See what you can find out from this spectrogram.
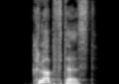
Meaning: inflection of klopfen: 1. second-person singular preterite 2. second-person singular subjunctive II
- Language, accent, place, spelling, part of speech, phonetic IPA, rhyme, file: German, Germany, Berlin, klopftest, verb, [ˈklɔp͡ftəst], -ɔp͡ftəst, De-klopftest.ogg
